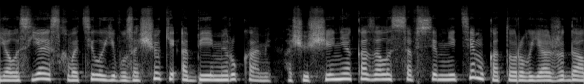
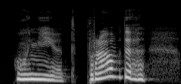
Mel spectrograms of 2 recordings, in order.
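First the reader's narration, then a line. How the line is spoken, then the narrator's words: Exclaiming. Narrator (Russian): воскликнула я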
